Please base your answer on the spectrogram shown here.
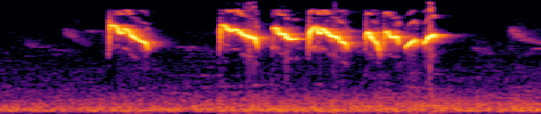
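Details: Oriental white-eye song from a master recording used to train other birds: one high descending whistled note, then a rapid run of four or five sliding, downward-swooping notes, clear over a faint low hum.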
